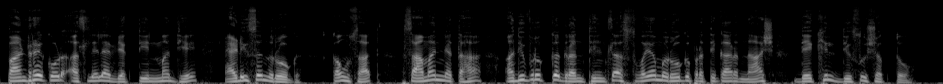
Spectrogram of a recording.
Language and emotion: Marathi, neutral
